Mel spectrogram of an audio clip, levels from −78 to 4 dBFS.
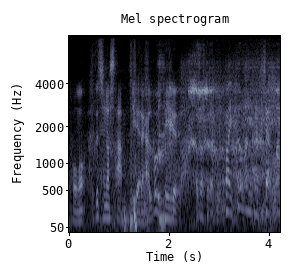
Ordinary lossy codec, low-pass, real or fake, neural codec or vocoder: none; none; fake; codec, 16 kHz, 0.8 kbps, ZipCodec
